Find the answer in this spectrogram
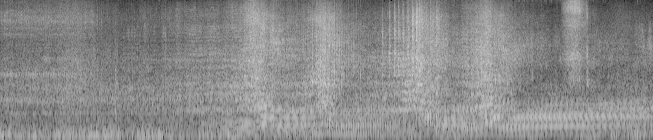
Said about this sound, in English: But, oh, some motorbikes.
